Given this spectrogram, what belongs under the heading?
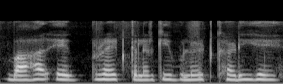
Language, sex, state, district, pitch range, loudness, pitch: Hindi, female, Madhya Pradesh, Bhopal, 215-230 Hz, -17 LUFS, 220 Hz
